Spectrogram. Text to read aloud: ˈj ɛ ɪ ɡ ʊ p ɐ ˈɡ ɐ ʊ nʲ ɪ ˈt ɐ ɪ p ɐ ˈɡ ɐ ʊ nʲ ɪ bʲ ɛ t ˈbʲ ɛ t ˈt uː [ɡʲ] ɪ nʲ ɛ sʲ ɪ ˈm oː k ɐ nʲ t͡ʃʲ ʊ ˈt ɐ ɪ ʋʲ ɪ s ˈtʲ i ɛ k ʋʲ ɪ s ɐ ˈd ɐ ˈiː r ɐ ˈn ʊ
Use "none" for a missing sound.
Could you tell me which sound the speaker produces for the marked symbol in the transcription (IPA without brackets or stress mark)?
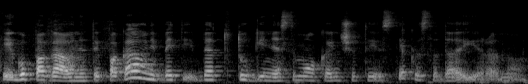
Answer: ɡʲ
